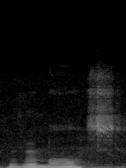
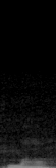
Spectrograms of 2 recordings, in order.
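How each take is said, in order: First: A short vowel is heard between v and m. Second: The v runs straight into the m. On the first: The speaker calls it wrong. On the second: The speaker calls it right.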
